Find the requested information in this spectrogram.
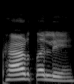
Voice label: "partii", Archi

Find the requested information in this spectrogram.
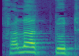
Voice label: "xalattut", Archi

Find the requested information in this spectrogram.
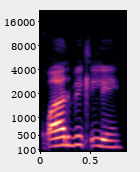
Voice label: "qwarbikli", Archi

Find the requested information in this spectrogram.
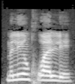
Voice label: "milinxxwalli", Archi

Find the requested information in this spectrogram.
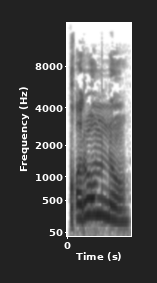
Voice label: "qiurumnu", Archi

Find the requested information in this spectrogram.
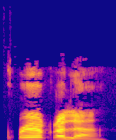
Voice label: "qweqiela", Archi

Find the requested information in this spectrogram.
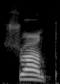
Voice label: "shwalti", Archi

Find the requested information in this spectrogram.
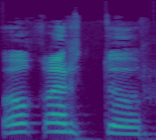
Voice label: "oqierttur", Archi

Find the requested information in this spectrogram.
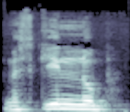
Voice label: "mizginnub", Archi

